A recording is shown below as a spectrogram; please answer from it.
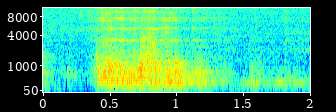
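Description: Glass bottle spinning on its side on a wooden tabletop: a rolling, scraping rumble that starts about half a second in and dies away as the bottle slows.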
